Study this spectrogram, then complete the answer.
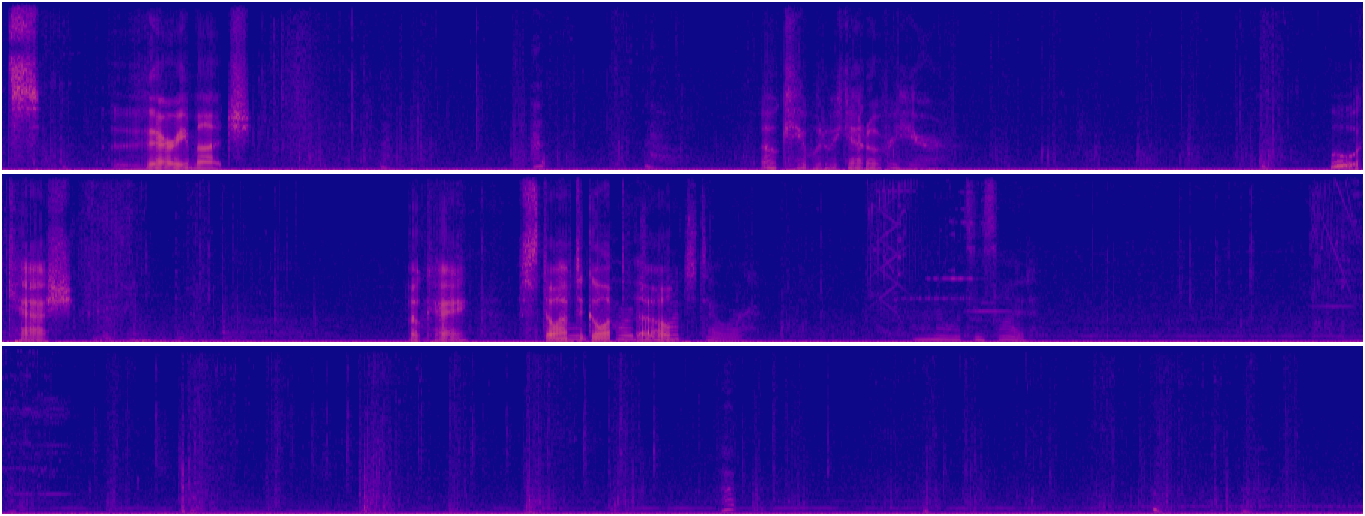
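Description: Footsteps and hands scrape and tap on rock.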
